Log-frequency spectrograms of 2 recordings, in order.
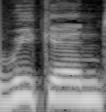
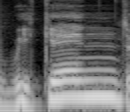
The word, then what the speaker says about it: weekend: There is indeed no native French word for weekend other than the English word, which is pronounced weekend or even weekend. There's that omitting the final consonant thing.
